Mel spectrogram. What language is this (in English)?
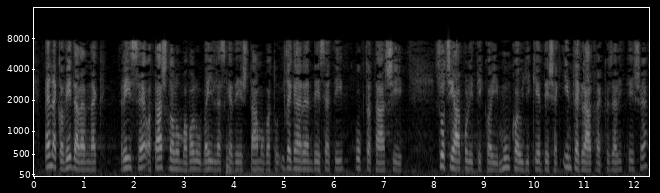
Hungarian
